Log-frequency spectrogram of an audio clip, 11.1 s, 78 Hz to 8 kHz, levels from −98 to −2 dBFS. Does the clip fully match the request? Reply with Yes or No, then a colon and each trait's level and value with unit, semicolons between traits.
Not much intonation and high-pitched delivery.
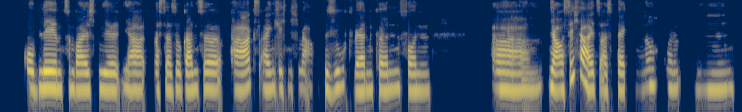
Yes: narrow, 1.2 semitones; high, 200 Hz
